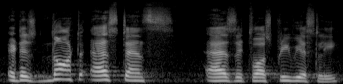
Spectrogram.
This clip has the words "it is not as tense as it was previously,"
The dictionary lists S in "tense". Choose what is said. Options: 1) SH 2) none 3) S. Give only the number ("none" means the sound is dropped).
3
